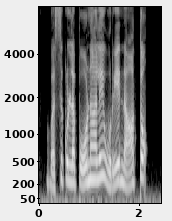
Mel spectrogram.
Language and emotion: Tamil, disgusted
